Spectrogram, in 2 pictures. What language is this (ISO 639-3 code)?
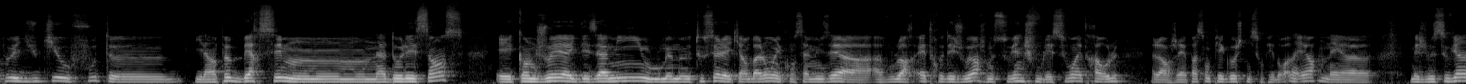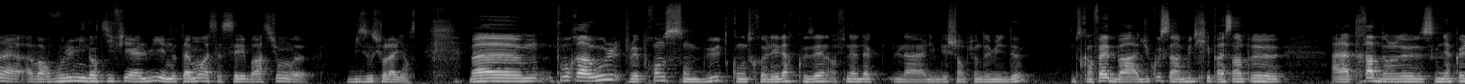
fra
